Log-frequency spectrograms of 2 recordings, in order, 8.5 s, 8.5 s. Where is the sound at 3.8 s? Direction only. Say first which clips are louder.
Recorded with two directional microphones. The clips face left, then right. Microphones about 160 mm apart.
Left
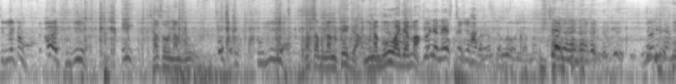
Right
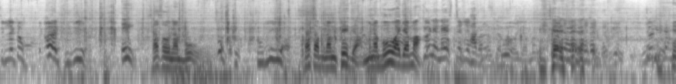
Right 9 dB; 50° right (ahead or behind).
